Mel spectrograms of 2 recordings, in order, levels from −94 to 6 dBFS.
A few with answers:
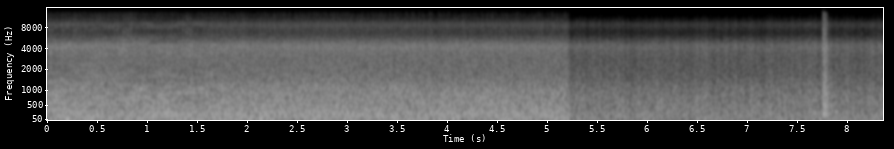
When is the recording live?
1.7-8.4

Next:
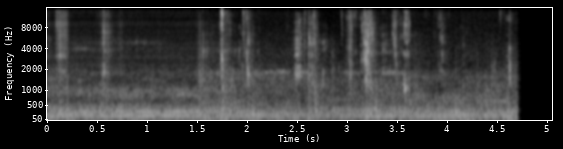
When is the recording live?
1.6-5.1

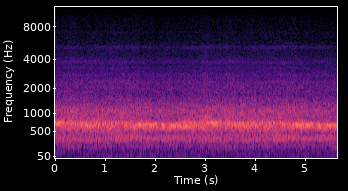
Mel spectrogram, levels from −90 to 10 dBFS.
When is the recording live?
4.2-4.9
